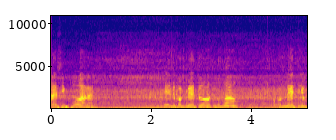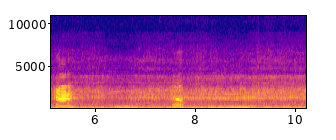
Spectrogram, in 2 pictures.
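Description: A motorcycle engine hums low and steady while riding.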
